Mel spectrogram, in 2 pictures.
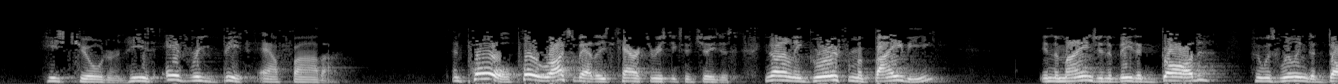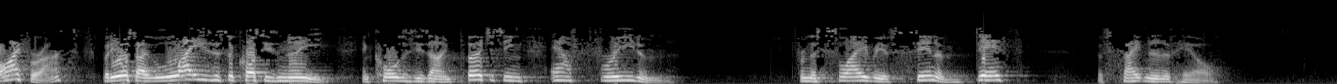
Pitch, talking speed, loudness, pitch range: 160 Hz, 150 wpm, -12 LUFS, 135-185 Hz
